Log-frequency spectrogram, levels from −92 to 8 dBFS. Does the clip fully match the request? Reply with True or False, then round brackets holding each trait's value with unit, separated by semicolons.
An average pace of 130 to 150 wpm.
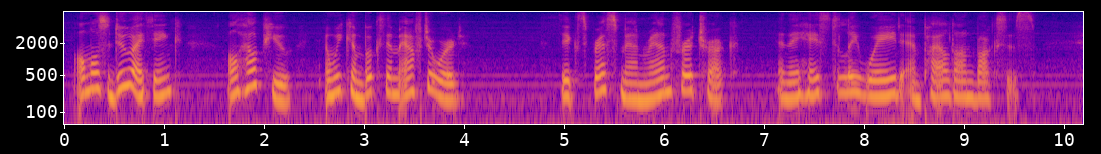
False (160 wpm)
